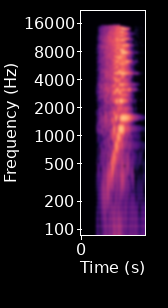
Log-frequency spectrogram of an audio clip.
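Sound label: Mouth Organ Short Fast, harmonica; woodwinds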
